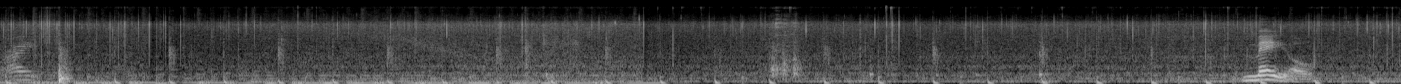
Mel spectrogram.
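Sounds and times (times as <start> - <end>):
onions sizzling in hot oil: 0.0 - 14.0
small crackling pops: 0.0 - 14.0.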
